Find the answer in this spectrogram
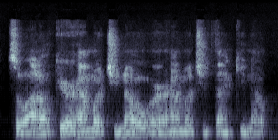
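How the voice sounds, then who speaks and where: With a brisk, dark-toned voice of medium pitch, a man gives a casual share in a recovery roundtable. As a group member, he talks bluntly and saltily, swearing openly and repeating himself for emphasis.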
